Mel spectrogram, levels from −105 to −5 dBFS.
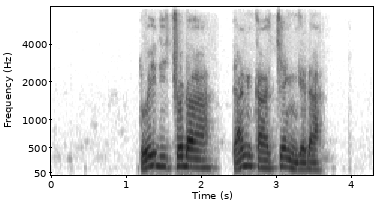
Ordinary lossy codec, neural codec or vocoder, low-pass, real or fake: Opus, 16 kbps; none; 7.2 kHz; real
